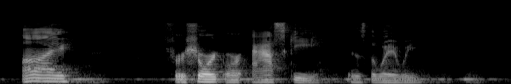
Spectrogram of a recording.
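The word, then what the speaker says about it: ASCII: a SC I I for a short or a ski is the way we pronounce it this was one of a number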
